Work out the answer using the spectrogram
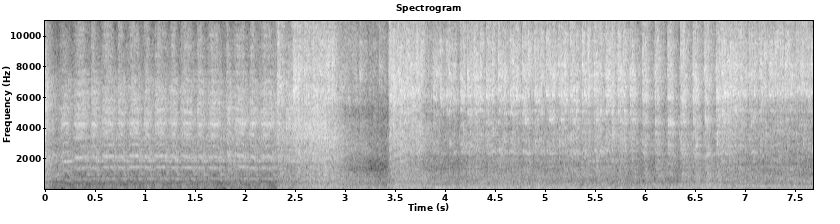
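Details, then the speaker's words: John Deere 425 after fitting a new battery with cleaned, greased terminals; fuel pump heard first. Brisk two-second crank, then catches and settles into a steady, even idle; normal start. "okay well she's running so uh I think we'll let that run there a little bit"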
